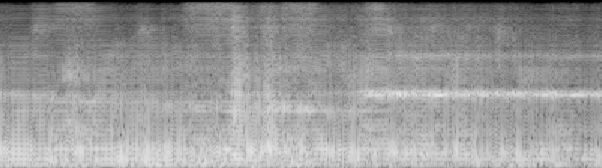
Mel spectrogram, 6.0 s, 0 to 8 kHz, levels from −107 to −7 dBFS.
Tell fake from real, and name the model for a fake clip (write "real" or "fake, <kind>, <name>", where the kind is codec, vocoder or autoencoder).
fake, vocoder, WaveNeXt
